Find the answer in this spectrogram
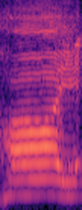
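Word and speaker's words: ح: আচ্ছা, এই এই হা কিন্তু উচ্চারণ হবে একটু কণ্ঠনালী থেকে। কণ্ঠনালী থেকে হা উচ্চারণ হবে, ভিতর থেকে উচ্চারণ হবে হা হা।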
